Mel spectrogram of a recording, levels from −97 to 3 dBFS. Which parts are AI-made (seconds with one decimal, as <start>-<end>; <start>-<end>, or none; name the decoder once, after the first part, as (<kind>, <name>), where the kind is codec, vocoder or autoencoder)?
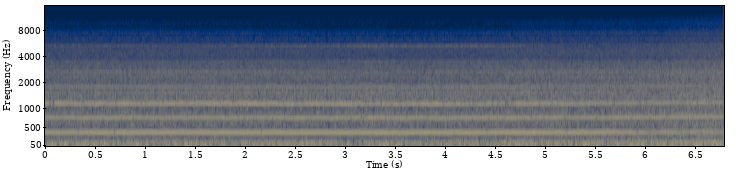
0.0-6.8 (vocoder, BigVGAN v2)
